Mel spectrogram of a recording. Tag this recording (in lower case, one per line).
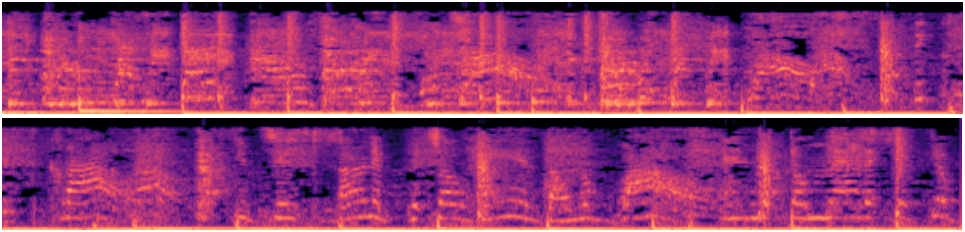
music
